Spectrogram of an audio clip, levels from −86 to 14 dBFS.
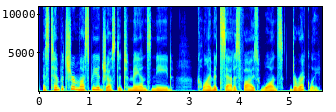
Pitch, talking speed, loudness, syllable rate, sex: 180 Hz, 125 wpm, -16 LUFS, 4.9 syllables/s, female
